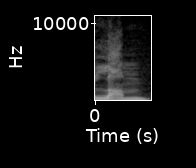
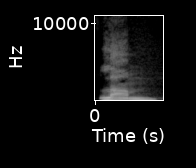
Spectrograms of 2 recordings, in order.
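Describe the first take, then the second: The two takes are said the same way.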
